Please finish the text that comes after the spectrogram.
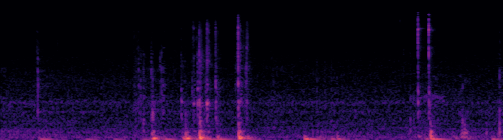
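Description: Numbers being typed on a computer keyboard: scattered close key clicks in short bursts and single taps, quiet between strokes, with no talking.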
